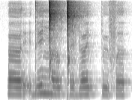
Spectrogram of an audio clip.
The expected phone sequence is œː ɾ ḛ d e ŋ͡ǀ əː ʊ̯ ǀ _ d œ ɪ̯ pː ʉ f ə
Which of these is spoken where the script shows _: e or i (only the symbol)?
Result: e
